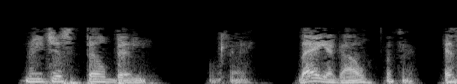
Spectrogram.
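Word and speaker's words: Philbin: many words in the English language the be is silent so the B is Sil but it turns into an M Filman you say Filman you're not even saying Fillin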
